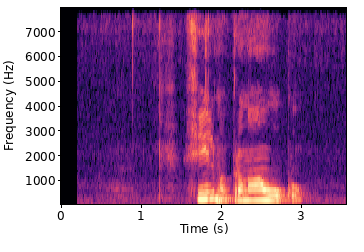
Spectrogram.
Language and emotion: Russian, neutral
